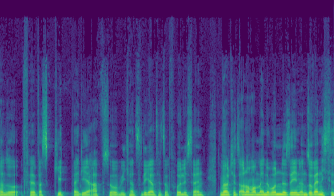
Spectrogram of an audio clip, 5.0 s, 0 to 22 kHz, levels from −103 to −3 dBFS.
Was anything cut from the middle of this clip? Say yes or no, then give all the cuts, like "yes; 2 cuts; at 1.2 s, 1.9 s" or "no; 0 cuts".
yes; 1 cut; at 3.2 s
